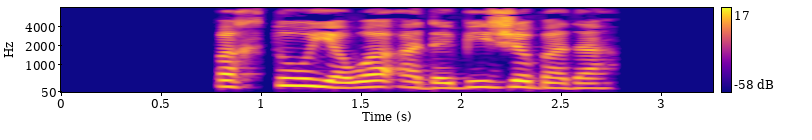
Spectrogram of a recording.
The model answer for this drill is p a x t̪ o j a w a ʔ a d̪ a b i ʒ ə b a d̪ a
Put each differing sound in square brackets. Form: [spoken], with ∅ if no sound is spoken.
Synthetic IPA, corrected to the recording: p a x t̪ o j a w a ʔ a d̪ a b i ʒ ə b a d̪ a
